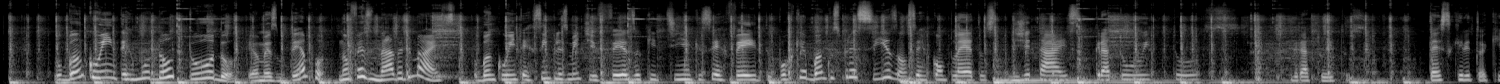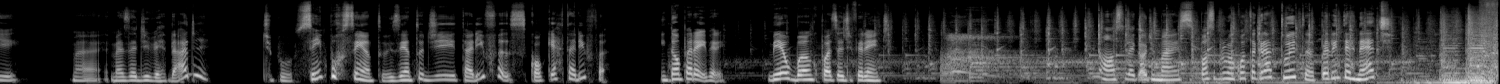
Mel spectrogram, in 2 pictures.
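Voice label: commercial radio ad funny conversational young sassy female brazilian portuguese; inter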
